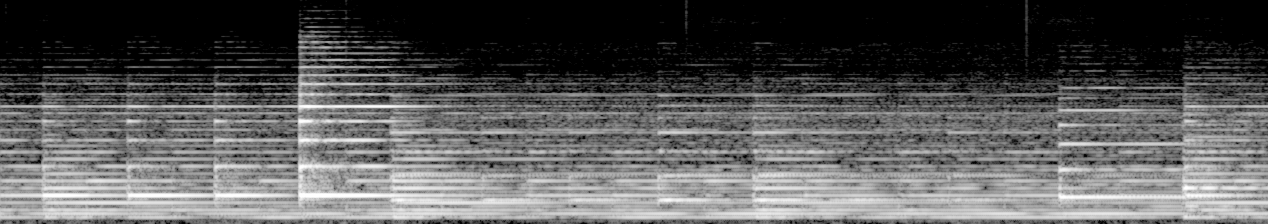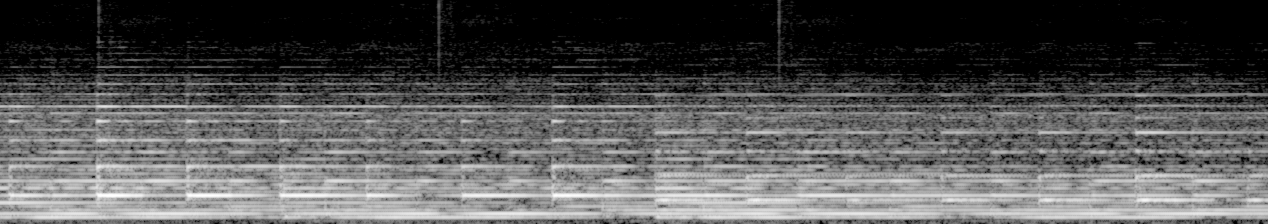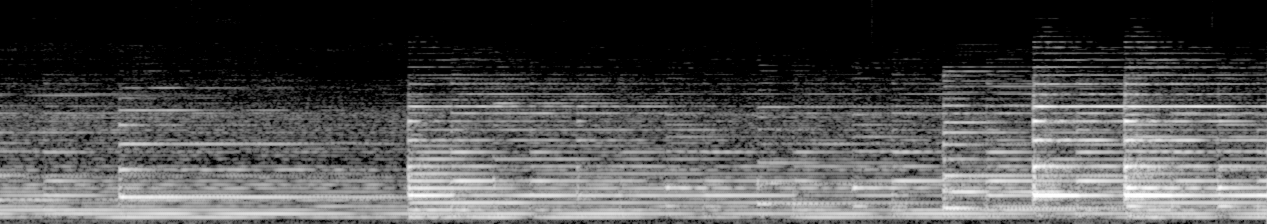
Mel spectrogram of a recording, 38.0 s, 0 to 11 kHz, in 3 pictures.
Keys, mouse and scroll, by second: 9.5 click, 13.8 click, 15.2-21.7 middle drag, 21.7-22.6 scroll up 1, 22.6-25.5 middle drag, 25.5-32.1 drag, 34.8 click, 35.8-38.0 middle drag.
